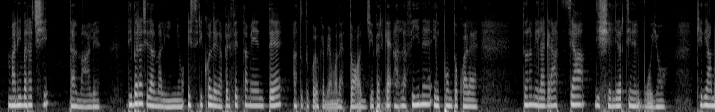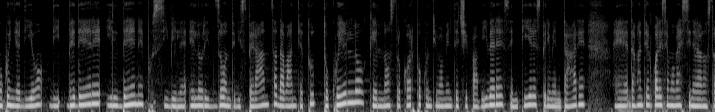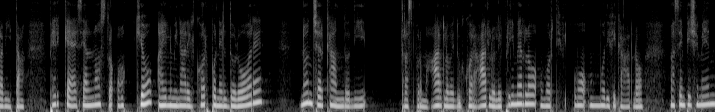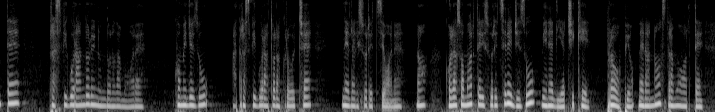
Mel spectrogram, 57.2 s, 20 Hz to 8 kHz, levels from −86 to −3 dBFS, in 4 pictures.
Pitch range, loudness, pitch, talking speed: 185-220 Hz, -30 LUFS, 200 Hz, 125 wpm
